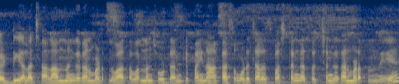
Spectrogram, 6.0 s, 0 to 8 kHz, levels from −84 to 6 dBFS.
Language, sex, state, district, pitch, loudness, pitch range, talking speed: Telugu, female, Andhra Pradesh, Manyam, 180 Hz, -18 LUFS, 170-185 Hz, 130 wpm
